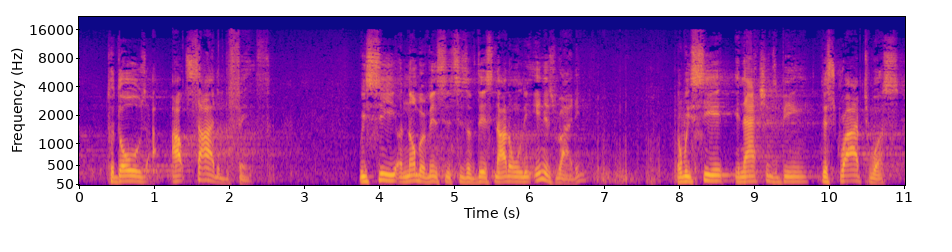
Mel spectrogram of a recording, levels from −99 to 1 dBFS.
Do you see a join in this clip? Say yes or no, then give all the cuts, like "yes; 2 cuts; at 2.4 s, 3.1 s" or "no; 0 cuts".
no; 0 cuts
